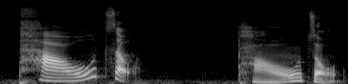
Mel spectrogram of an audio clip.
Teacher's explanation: So when it's paired with 走, then we do that tone change. Like two third tones together.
